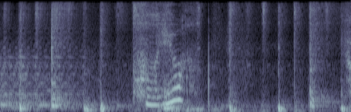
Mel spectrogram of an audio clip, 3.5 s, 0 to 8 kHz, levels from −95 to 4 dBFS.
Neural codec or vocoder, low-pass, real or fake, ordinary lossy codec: codec, 16 kHz, 1.1 kbps, Voila-Tokenizer; none; fake; none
